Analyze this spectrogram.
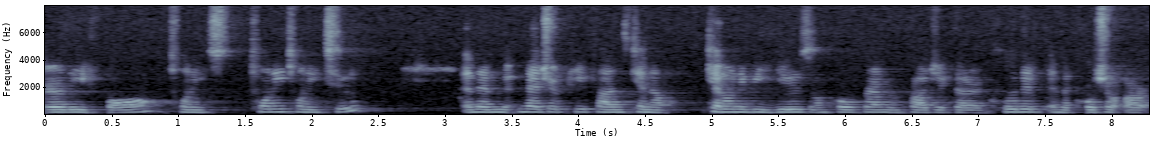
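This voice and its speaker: A woman speaks fairly quickly at a medium pitch, her voice somewhat breathy. Her intonation stays flat and monotone. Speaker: city arts commissioner. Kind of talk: public meeting report. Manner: fast; halting, many fillers.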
